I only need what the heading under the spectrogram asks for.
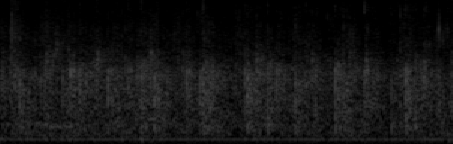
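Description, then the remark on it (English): A church audience clapping their hands in praise to the Lord, a steady, dense wash of hand claps that holds evenly for a few seconds with a faint low hum underneath. “If you believe that, would you clap your hands to the Lord and give Him praise?”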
